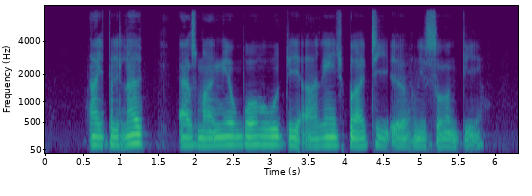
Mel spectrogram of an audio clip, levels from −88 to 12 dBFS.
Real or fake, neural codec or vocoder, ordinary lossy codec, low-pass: fake; codec, 16 kHz, 1 kbps, FunCodec, trained on Chinese and English, 50 frames a second; none; 7.2 kHz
